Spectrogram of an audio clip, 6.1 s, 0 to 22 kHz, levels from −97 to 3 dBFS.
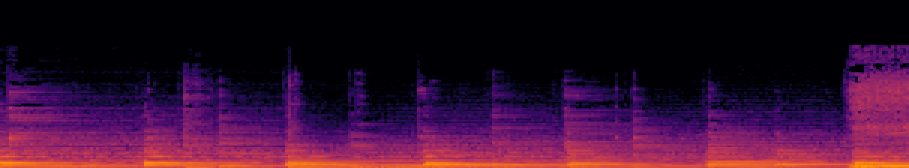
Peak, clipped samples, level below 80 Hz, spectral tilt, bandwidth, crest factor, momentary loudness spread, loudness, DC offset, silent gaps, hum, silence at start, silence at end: -10 dBFS; under 0.1%; -54 dBFS; -5.5 dB/octave; 15.5 kHz; 18 dB; 7 LU; -29 LUFS; under 0.1%; none; none; 0 s; 0 s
